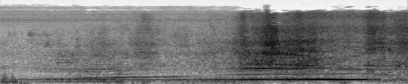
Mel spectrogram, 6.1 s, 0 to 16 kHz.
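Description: Toyota MR2 SW20 with a BEAMS 3S-GE four-cylinder engine accelerating out of a corner and passing close by. Its engine note climbs, then holds steady and is loudest as the car goes past about four to five seconds in, then drops away as it eases off.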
